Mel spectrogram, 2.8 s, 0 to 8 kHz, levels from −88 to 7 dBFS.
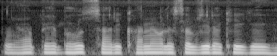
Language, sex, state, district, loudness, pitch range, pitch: Hindi, male, Jharkhand, Palamu, -15 LUFS, 125-135 Hz, 130 Hz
